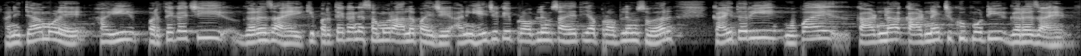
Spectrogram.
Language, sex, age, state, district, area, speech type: Marathi, male, 30-45, Maharashtra, Buldhana, urban, spontaneous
